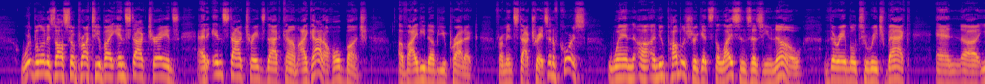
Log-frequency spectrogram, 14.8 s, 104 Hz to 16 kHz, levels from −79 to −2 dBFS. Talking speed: 180 wpm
